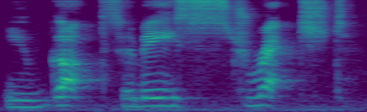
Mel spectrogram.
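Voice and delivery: loud, slow, drawn-out verdict; sinister husband. Acted. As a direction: savour the dreadful remedy. Husband gives the sinister remedy.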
